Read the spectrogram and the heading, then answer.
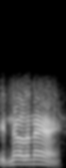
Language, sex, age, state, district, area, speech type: Tamil, male, 30-45, Tamil Nadu, Thoothukudi, rural, conversation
